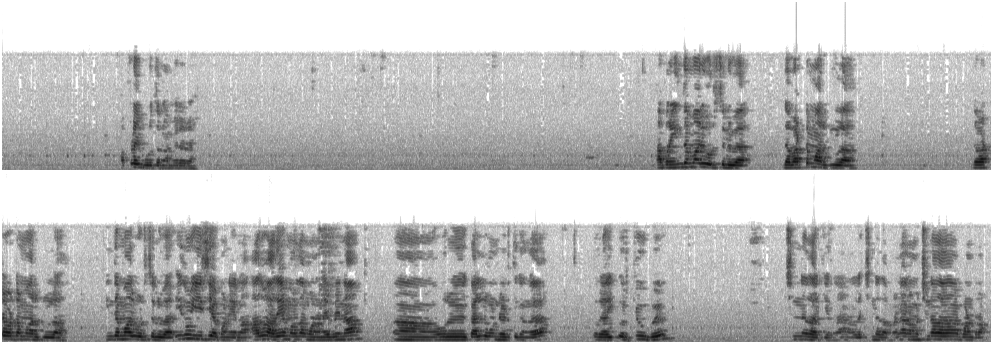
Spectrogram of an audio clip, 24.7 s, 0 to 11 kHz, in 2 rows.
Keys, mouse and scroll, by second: 1.6-2.8 drag, 2.8 g, 14.8 g, 15.7 Tab, 16.3 Tab, 16.7 alt+a, 17.9 click, 19.4 shift+a, 20.2 KP_1, 20.7 scroll down 3, 21.3 scroll down 6, 21.7 s, 23.3-23.7 scroll up 14, 24.2 s.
